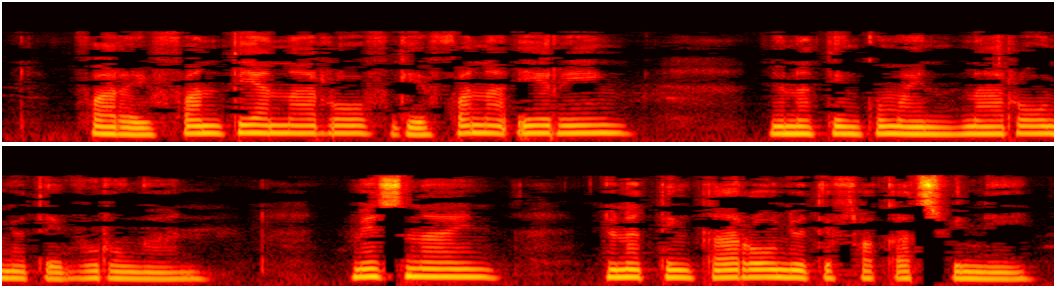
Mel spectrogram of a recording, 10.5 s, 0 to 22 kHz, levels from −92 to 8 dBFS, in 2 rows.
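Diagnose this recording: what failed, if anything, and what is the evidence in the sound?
Codec stage, likely WMA compression: plainly audible damage throughout, no content above 10.1 kHz, consistent with about 32 kbps; long transform blocks smear quantisation noise.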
